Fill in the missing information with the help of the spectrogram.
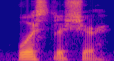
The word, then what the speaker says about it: Worcestershire: Why are you saying R? Worcestershire. – Worcestershire. – Yeah, there we go.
